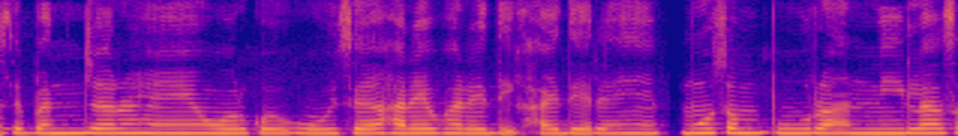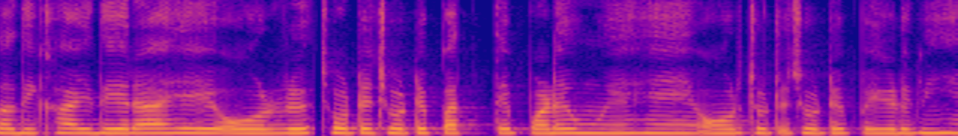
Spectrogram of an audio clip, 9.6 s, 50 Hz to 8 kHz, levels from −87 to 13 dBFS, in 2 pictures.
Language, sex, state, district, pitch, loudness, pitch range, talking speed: Hindi, female, Rajasthan, Churu, 255 Hz, -17 LUFS, 250-260 Hz, 180 wpm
